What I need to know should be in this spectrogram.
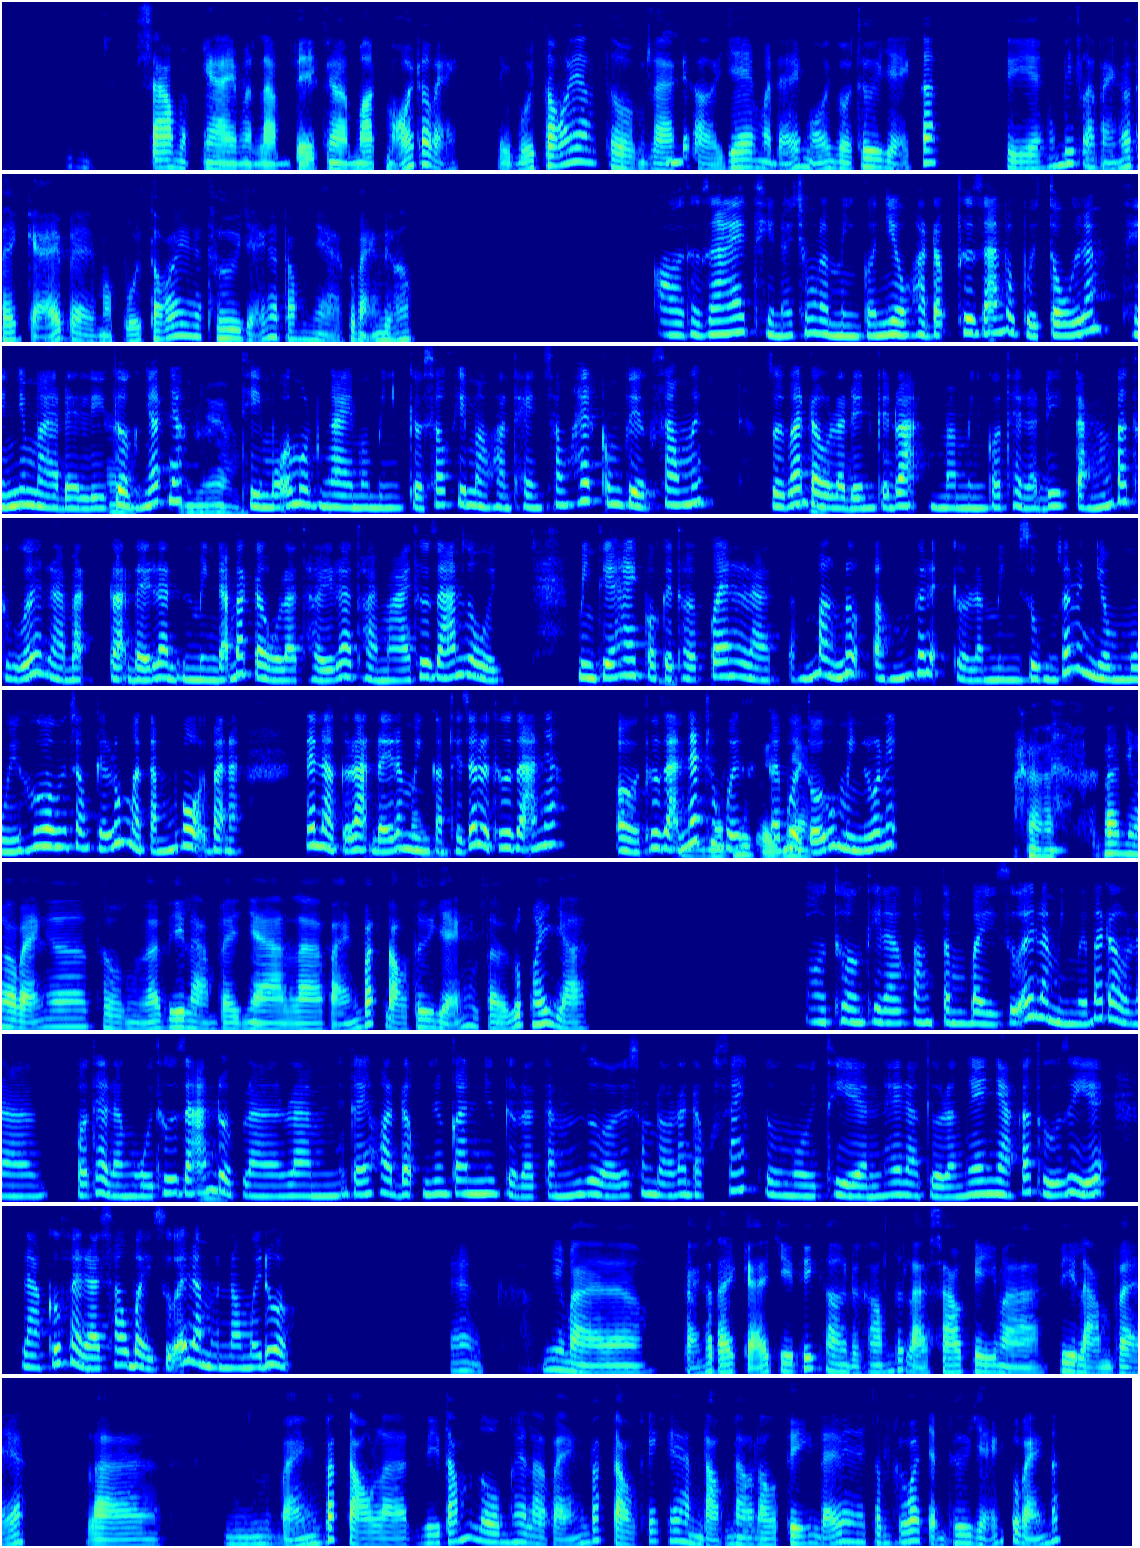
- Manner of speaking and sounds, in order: other background noise; tapping; unintelligible speech; laugh; chuckle
- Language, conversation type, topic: Vietnamese, podcast, Buổi tối thư giãn lý tưởng trong ngôi nhà mơ ước của bạn diễn ra như thế nào?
